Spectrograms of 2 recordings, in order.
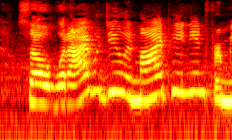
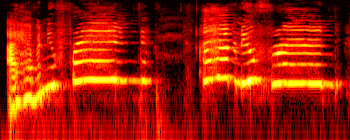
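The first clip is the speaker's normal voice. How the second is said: put-on high, sing-song baby voice for a new toy; cutesy high voice; 13 semitones higher than usual. Showing off her new gnome in a cutesy high voice. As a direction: coo it like a delighted child.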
